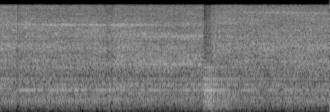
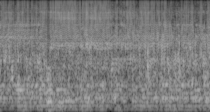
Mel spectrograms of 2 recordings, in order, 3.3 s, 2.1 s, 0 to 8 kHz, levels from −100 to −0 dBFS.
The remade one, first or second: second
